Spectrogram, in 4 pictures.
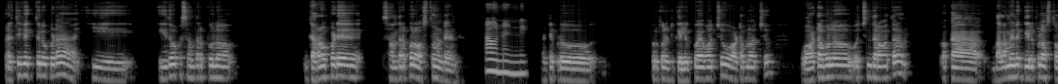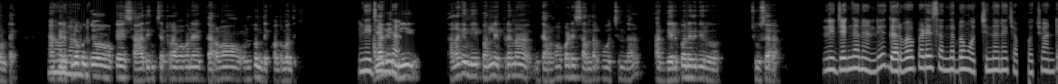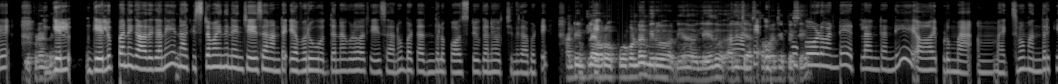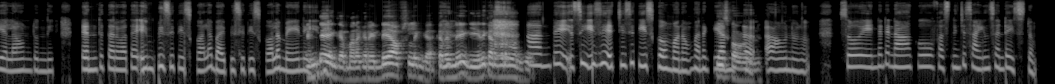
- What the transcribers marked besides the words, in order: giggle; in English: "బట్"; in English: "పాజిటివ్‌గానే"; in English: "మాక్సిమం"; in English: "టెంథ్"; in English: "ఎంపీసీ"; in English: "బైపీసీ"; in English: "మెయిన్"; in English: "ఆప్షన్‌లింక"; chuckle; gasp; in English: "సిఇసి, హెచ్‌ఇసి"; in English: "సో"; in English: "ఫస్ట్"; in English: "సైన్స్"
- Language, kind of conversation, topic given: Telugu, podcast, మీ పనిపై మీరు గర్వపడేలా చేసిన ఒక సందర్భాన్ని చెప్పగలరా?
